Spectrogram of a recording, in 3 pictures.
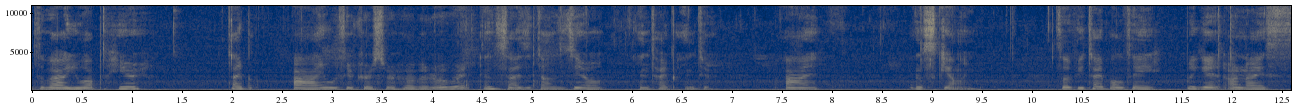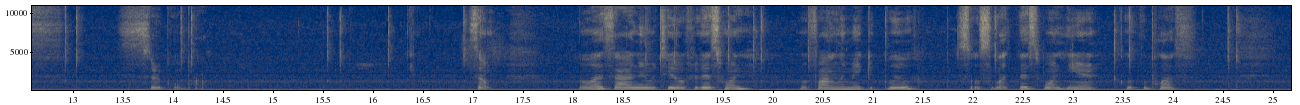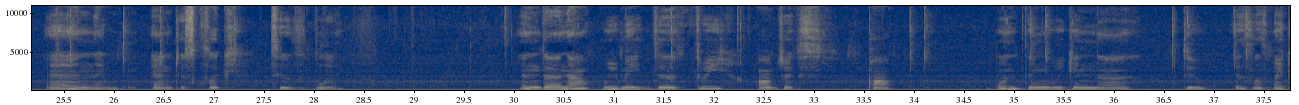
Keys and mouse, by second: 1.4 middle click, 2.0 i, 2.8 i, 4.7 s, 7.3 i, 10.3 alt+a, 11.9 click, 18.0 middle click, 34.0-37.7 drag.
